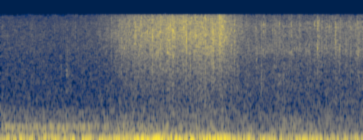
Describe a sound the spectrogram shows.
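A burst of fire roars and whooshes.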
